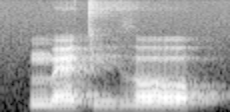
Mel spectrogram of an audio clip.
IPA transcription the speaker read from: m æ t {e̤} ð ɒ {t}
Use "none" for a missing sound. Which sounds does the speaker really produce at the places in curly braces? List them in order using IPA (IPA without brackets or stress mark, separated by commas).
e̤, none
